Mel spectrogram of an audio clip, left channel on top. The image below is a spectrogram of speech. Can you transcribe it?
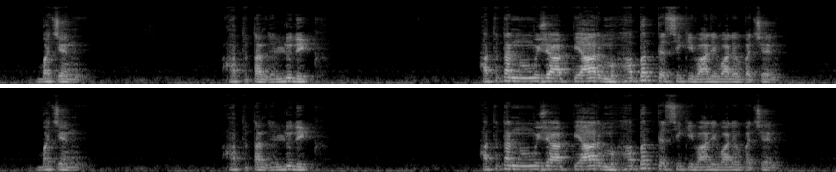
بچن حتتان لدک حتتان مجھا پیار محبت پیسی کی والی والے بچن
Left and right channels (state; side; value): quieter; right; 3.8 dB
